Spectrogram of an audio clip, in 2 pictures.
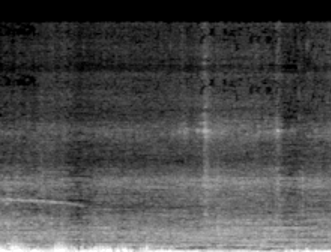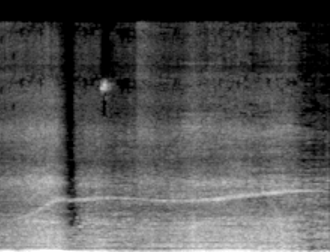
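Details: Garbage truck with a massive exhaust leak making it very loud: raspy diesel roar with puffing pulses that swell as the truck pulls.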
